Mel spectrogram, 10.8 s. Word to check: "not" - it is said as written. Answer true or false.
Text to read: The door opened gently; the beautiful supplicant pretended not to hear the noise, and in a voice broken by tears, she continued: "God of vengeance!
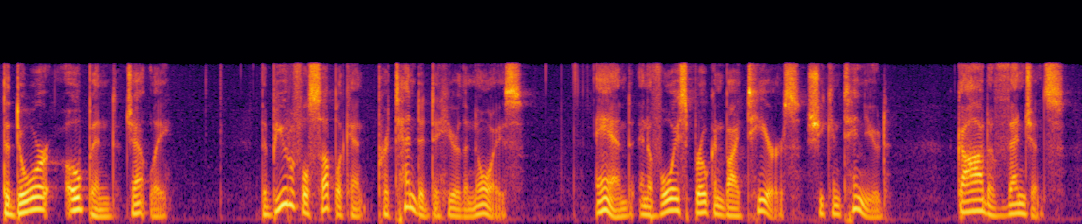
false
